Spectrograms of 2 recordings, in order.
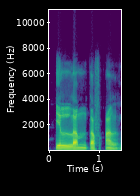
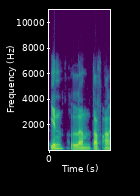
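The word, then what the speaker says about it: إِنْ لَمْ تَفْعَلْ: Dibacanya illam taf'al ya. Jangan dibaca ini juga in lam taf'al, itu salah juga.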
